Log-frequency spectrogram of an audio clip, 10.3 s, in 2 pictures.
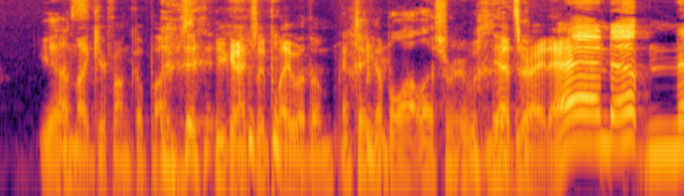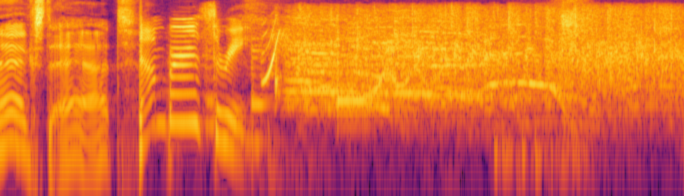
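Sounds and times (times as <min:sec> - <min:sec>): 
speech: 0:00.3 - 0:07.4
whistles and cheers: 0:07.0 - 0:10.2
audience clapping: 0:07.2 - 0:10.2.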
